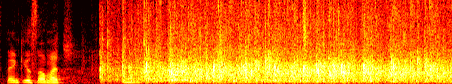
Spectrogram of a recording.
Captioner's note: applause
